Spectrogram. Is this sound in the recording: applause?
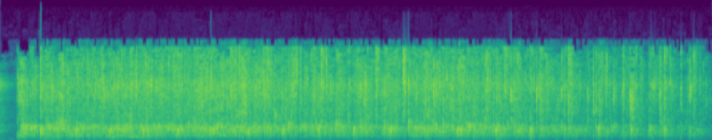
yes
